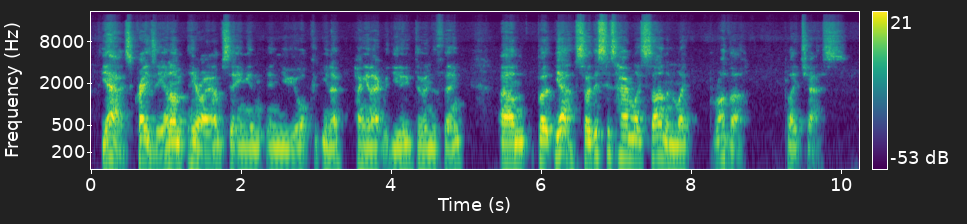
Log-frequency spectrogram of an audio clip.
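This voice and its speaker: A man with an English accent, medium pitch, moderate pace. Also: ordinary pitch variation. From England. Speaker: legal marketing professional. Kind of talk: casual interview.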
